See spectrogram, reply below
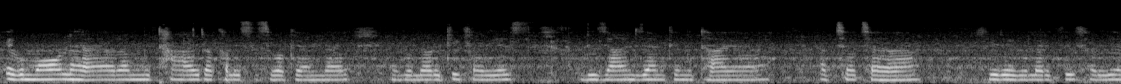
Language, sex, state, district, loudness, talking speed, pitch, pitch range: Hindi, female, Bihar, Samastipur, -17 LUFS, 145 wpm, 215 Hz, 215-225 Hz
